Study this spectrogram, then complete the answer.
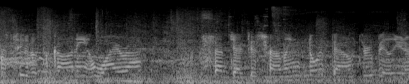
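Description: A car crashes with a loud bang and scraping.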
